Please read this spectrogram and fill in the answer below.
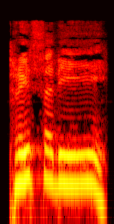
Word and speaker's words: ทฤษฎี: ป ปลา ต เต่า มัก จะ อ่าน ออก เสียง ริ เช่น อังกฤษ ทฤษฎี หรือ ประสม กับ พอ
